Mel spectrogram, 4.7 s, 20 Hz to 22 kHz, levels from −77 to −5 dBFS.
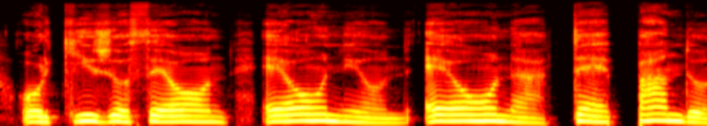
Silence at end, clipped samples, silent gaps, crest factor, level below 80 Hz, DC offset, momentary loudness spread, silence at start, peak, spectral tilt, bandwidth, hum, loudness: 0 s; under 0.1%; none; 14 dB; -52 dBFS; under 0.1%; 8 LU; 0.15 s; 0 dBFS; -6 dB/octave; 19 kHz; none; -14 LUFS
